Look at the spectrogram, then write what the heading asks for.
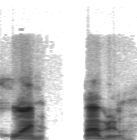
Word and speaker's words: Juan Pablo: that's not your name so how do you say it's juan pablo what yeah yeah okay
